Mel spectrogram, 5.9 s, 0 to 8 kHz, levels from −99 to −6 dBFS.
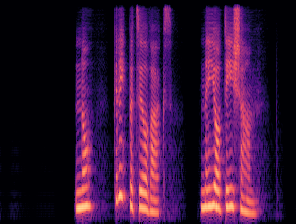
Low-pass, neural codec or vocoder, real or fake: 7.2 kHz; codec, 16 kHz, 0.2 kbps, FocalCodec; fake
